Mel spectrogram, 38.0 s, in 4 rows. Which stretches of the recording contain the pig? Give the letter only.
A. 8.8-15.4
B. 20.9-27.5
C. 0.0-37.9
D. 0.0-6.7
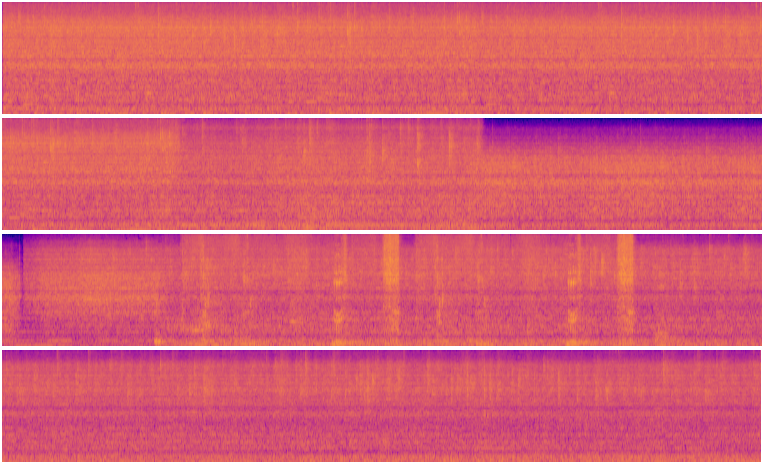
B.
